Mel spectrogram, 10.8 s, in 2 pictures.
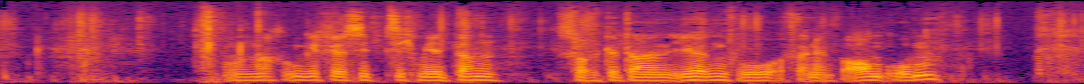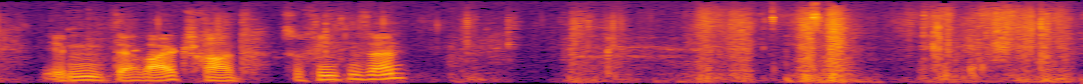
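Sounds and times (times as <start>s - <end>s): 
footsteps crunching along a forest path beside a stream: 0.0s - 10.8s
speech: 1.2s - 7.6s.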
